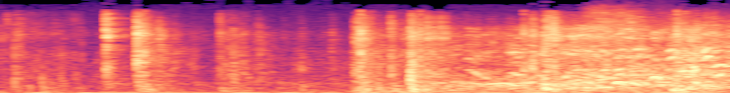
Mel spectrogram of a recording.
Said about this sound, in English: Now, I'm going to go outside and knock on the door.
